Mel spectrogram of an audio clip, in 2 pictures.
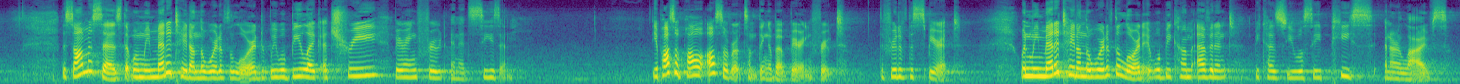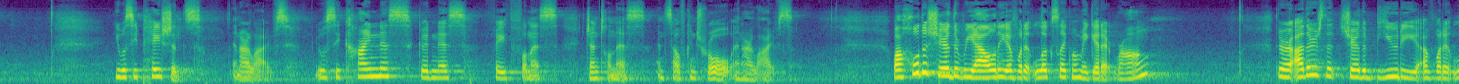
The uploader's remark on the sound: This audio was taken from the July 16, 2023 worship service at FBC Charlottetown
